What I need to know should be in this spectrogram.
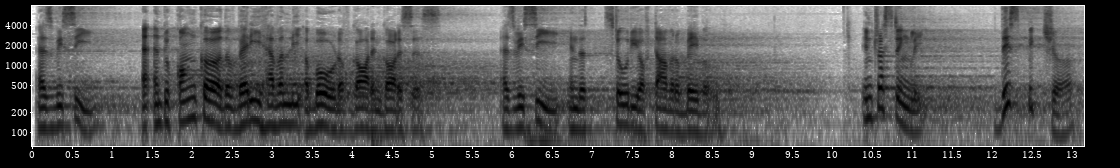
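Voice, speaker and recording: A man with an Indian accent delivers a sermon in an earnest, measured way, his voice sitting in a middle pitch. The sound rings out through a large church hall with a long, echoing reverb. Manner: earnest, measured preaching with restarts. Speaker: preacher.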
